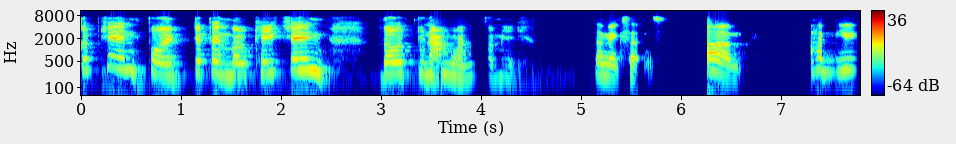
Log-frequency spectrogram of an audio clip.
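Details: Deaf speech of an adult woman from the deaf community.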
